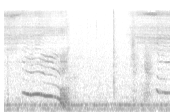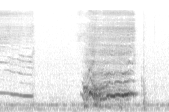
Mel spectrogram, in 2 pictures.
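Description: A dog gives two long howls that slide gently downward in pitch, each lasting about a second. After a pause comes a louder, quavering wail, with a steady low hum running underneath.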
